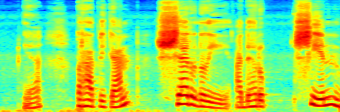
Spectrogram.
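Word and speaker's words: شَرِّ: Nah, kemudian syarri, ya. Perhatikan syarri, ada huruf shin bacanya syarri. Min syarri ma khalaq. Nah, syarri itu bacanya ditahan syarnya, ya. Kemudian ri-nya tidak boleh dipanjangkan.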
